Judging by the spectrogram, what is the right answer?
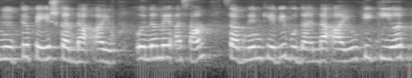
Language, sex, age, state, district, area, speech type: Sindhi, female, 18-30, Maharashtra, Mumbai Suburban, urban, spontaneous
